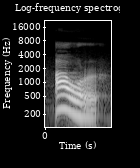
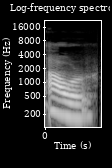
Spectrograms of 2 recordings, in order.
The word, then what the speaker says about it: hour: Yenisei it begins with an age this age is silent so the beginning sound is a hour if an hour the yak admit honest and I mean he's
